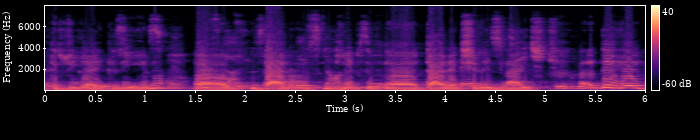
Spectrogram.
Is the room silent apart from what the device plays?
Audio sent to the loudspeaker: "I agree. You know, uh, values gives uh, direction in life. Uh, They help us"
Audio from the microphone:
No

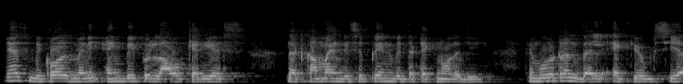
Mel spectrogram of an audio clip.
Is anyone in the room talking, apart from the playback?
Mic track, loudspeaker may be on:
No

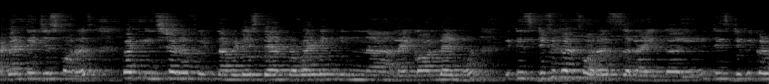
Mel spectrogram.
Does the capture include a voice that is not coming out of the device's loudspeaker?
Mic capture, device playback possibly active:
No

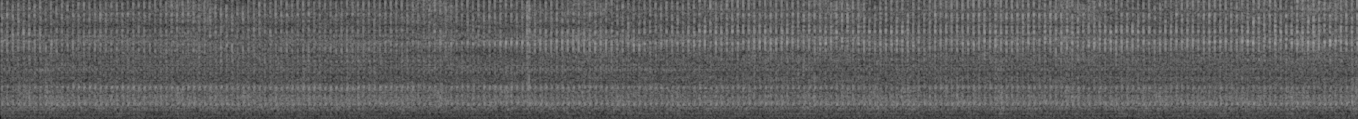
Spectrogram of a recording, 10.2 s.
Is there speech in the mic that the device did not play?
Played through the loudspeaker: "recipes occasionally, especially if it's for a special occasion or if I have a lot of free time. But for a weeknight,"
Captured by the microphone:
No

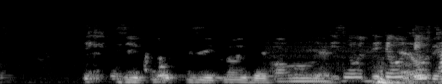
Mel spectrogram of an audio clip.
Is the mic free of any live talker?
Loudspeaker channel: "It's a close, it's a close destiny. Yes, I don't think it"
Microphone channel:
No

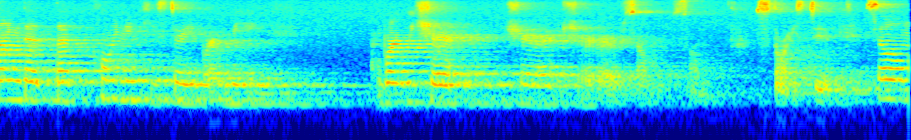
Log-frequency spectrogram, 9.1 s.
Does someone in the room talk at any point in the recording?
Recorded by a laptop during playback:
No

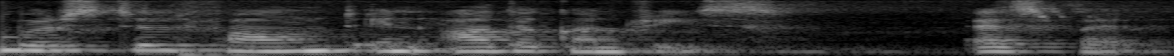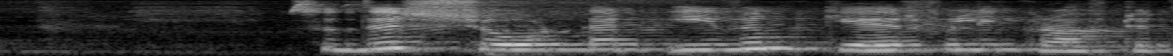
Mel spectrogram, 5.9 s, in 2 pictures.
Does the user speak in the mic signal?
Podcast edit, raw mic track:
Yes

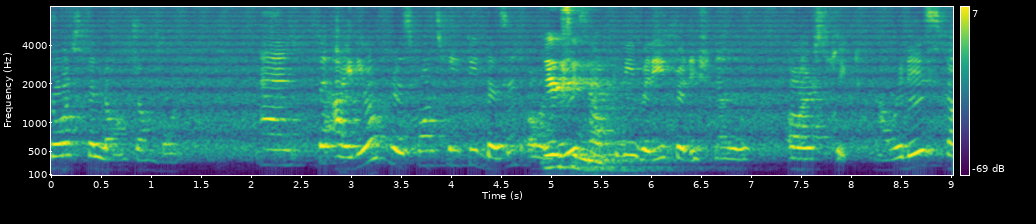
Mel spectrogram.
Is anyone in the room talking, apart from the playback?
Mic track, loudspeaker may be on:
Yes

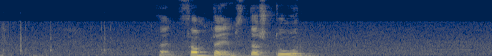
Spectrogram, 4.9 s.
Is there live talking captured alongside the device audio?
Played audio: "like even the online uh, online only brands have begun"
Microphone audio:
Yes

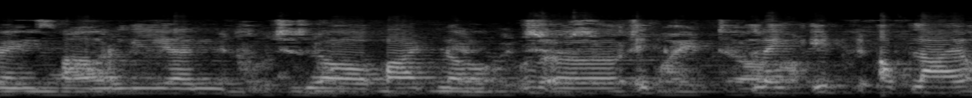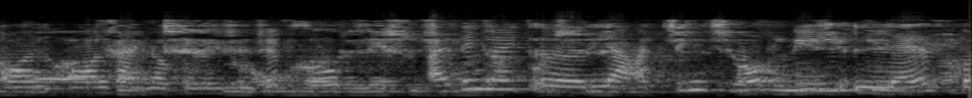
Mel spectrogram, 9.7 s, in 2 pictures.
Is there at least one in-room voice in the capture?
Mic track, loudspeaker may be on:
No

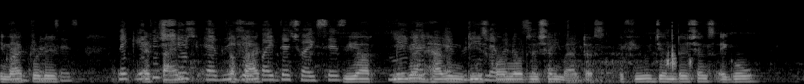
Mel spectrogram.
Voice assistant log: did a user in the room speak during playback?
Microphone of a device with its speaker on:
No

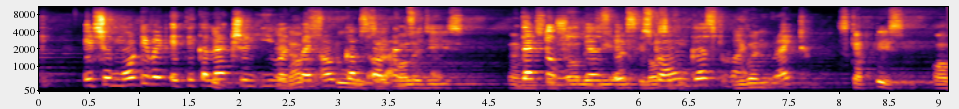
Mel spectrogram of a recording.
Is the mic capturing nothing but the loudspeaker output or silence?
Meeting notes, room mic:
No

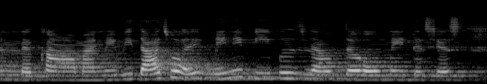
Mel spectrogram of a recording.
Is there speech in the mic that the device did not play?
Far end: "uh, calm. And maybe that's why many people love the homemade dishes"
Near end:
No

